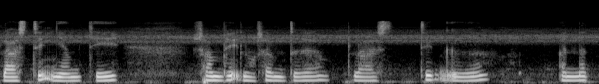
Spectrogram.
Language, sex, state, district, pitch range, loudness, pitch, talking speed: Wancho, female, Arunachal Pradesh, Longding, 175-195 Hz, -17 LUFS, 180 Hz, 100 wpm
